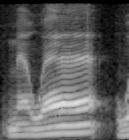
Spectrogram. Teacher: رقق الواو والألف التي بعدها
